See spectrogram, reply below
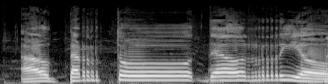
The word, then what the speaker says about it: Alberto Del Rio: Say it right. – Alberto Del Rio. – Nice. There we go.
